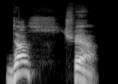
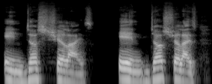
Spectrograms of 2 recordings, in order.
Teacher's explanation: the syllable dus is pronounced louder and clearer, which means the syllable dus is the stressed syllable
